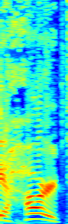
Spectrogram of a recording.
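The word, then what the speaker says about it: Harte: That is the latest single from my good friend Robbie Hart.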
